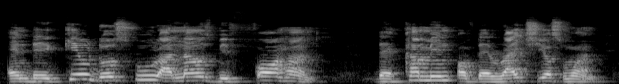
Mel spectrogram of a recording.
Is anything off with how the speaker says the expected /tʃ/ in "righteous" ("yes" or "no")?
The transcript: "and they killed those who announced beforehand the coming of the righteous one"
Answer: no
